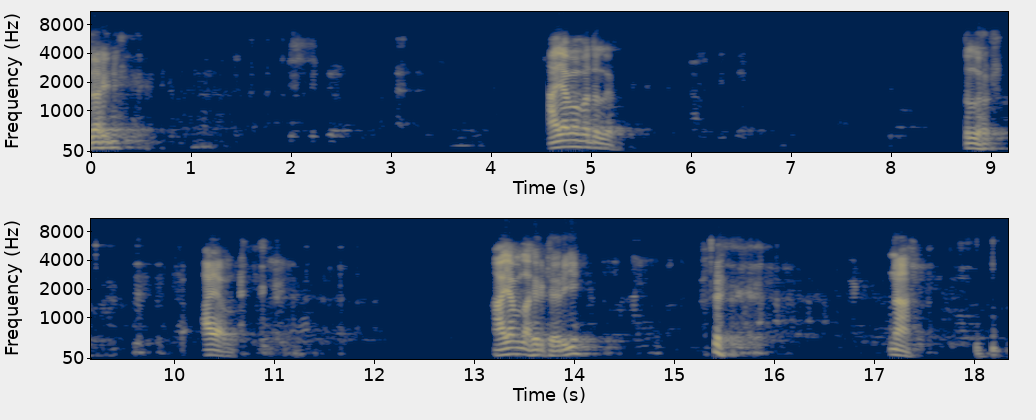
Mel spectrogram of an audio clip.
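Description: Men laugh softly.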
